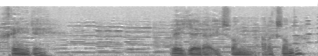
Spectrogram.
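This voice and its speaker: A man's voice: very deep voice, a little slow, music in the background. An actor playing a sober man who gives a grim report in a radio drama. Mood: somber, matter-of-fact. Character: sober male acquaintance reporting a grim outcome.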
